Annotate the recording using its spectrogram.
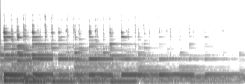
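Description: Solo harp playing gentle, slow music: a loud plucked chord just after the start, then further notes that ring and slowly fade away toward the end.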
